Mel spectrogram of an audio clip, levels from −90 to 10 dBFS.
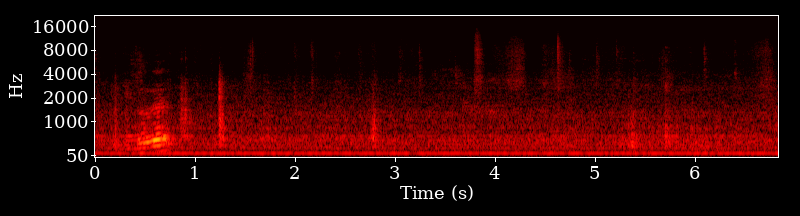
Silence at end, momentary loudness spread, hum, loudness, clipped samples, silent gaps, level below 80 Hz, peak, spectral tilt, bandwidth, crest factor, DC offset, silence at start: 0 s; 18 LU; none; -48 LUFS; under 0.1%; none; -86 dBFS; -24 dBFS; -6 dB/octave; 14 kHz; 24 dB; under 0.1%; 0 s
